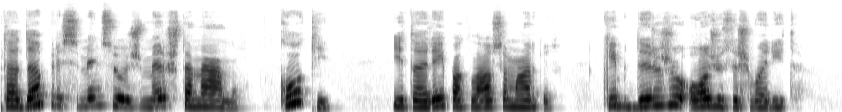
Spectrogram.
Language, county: Lithuanian, Kaunas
